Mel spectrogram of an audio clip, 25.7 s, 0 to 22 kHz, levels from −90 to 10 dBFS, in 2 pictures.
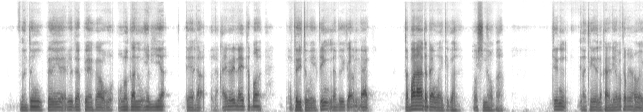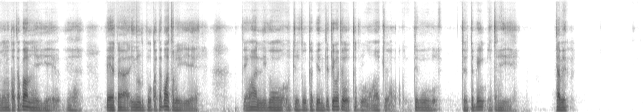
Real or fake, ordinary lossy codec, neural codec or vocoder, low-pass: fake; none; codec, 44.1 kHz, 2.6 kbps, SNAC; none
